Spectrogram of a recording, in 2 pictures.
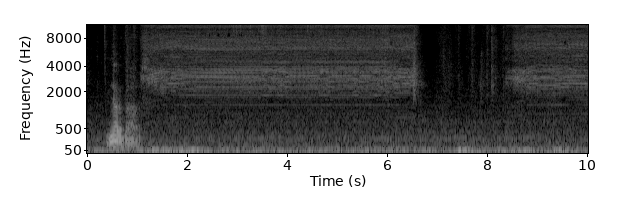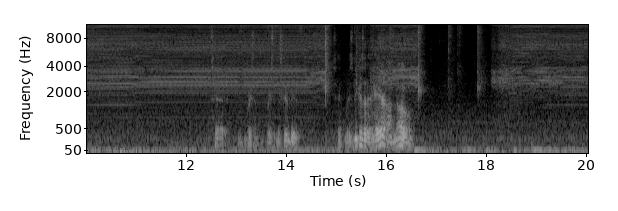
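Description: Electric hair clippers buzz steadily, stopping now and then.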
